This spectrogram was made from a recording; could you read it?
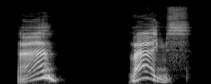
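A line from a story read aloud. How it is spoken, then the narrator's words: Snort. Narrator (Russian): Растлен фыркнул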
